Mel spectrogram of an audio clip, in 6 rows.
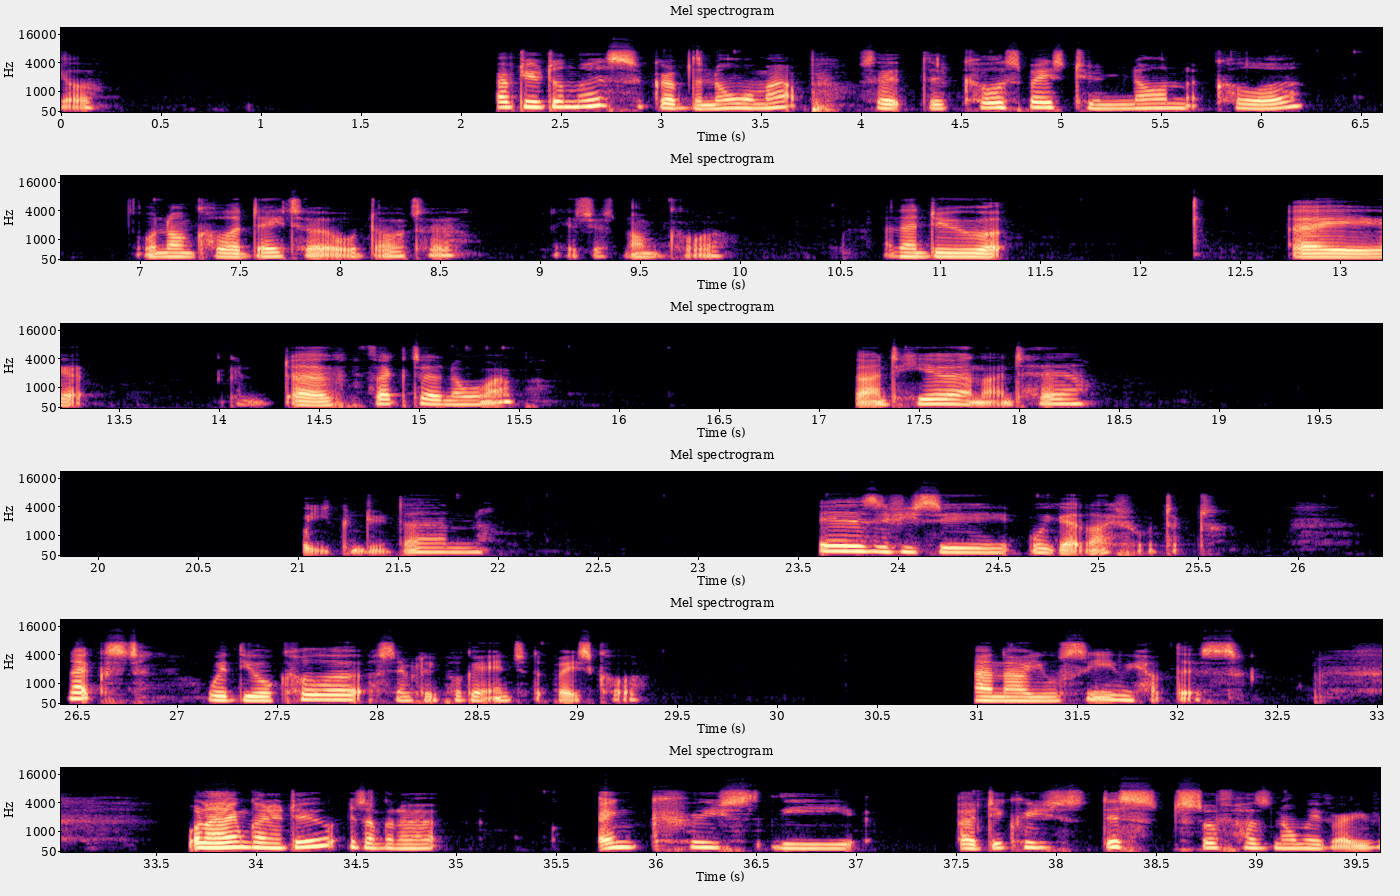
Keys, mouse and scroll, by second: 0.8 middle click, 1.8 middle click, 1.9-2.2 scroll down 7, 2.4 middle click, 2.9 click, 3.4 middle click, 3.7-4.1 scroll up 10, 4.6 click, 6.2 click, 7.0 click, 10.1 middle click, 10.6 shift+a, 15.7 click, 16.4 click, 19.8 click, 19.8 middle click, 20.5 click, 20.9 click, 22.8 click, 23.6 click, 24.9 middle click, 25.2 scroll down 5, 25.4 middle click, 26.1 click, 26.4 click, 26.8 middle click, 27.2 middle click, 27.8 click, 30.4 z, 31.1 middle click, 31.5 scroll up 4, 31.7 shift+middle click, 32.5 scroll down 5, 32.8 middle click, 33.2-33.5 scroll up 5, 33.5 middle click, 34.5 click, 36.3 middle click, 36.8 click, 37.7-38.2 scroll up 5, 37.7 middle click, 38.8 click.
